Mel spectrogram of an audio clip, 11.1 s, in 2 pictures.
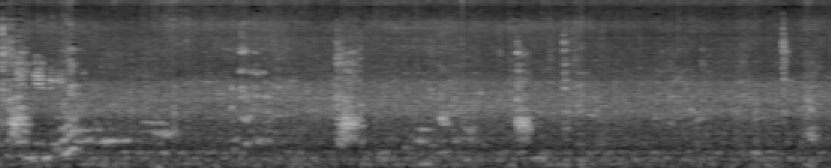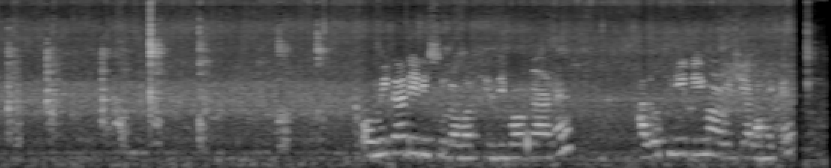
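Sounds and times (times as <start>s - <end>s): spoon scraping a pan: 0.0s - 8.1s
food sizzling in hot oil: 0.0s - 11.0s.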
